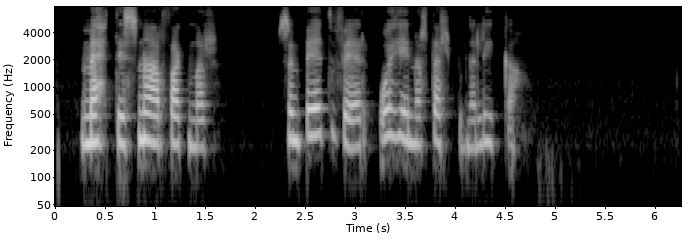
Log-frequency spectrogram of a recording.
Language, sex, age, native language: Icelandic, female, 20-29, Icelandic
